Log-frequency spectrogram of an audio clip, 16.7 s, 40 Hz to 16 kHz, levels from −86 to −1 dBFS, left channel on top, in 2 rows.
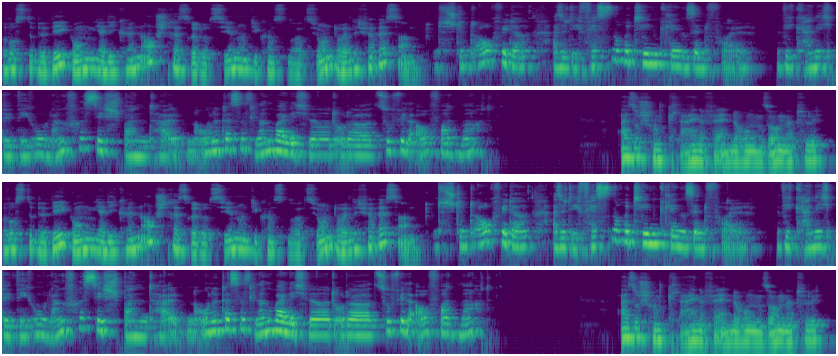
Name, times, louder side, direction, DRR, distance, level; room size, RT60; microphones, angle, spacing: voice 1, 0.0-4.1 14.5-16.5, right 1 dB, 10° right, 0.4 m, -31 dB
voice 2, 4.3-7.5 7.7-13.1, right 4 dB, 60° right, 0.9 m, -29 dB
3.1 x 3.1 x 3.7 m
head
